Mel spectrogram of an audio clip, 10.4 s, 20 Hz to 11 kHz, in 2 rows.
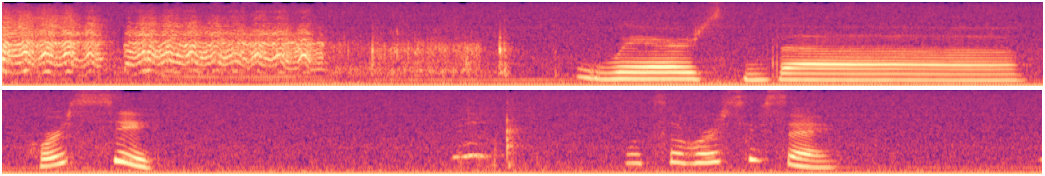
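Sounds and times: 
sheep or lamb bleating: 0:00.0 - 0:01.6
speech: 0:02.9 - 0:06.1, 0:08.5 - 0:09.5.

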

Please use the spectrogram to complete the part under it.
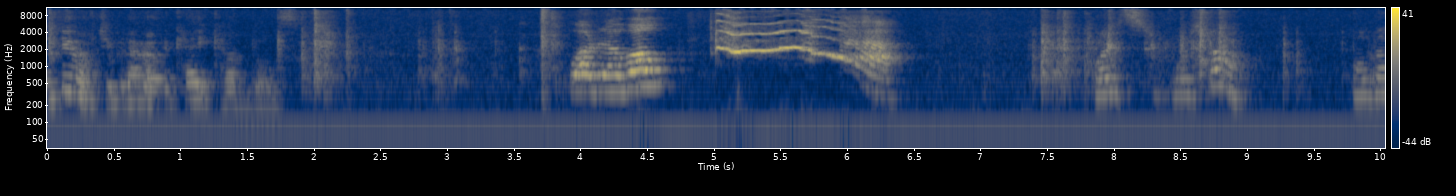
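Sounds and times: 
speech: 0:00.1 - 0:02.0, 0:04.0 - 0:04.7, 0:07.9 - 0:09.1, 0:09.8 - 0:10.0
young child high-pitched drawn-out scream: 0:04.5 - 0:06.6.

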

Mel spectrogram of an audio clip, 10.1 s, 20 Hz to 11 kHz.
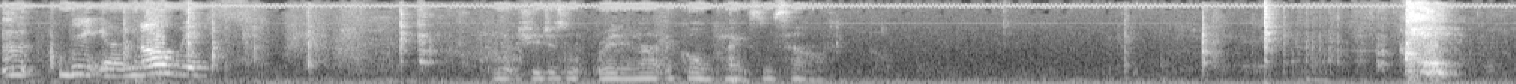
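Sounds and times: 
speech: 0:00.5 - 0:01.5, 0:03.3 - 0:05.6
person sneezing: 0:09.3 - 0:09.9.

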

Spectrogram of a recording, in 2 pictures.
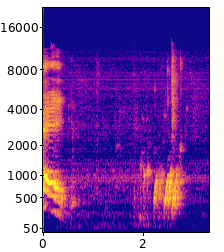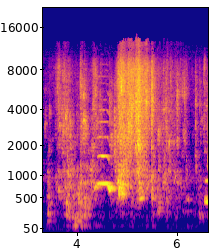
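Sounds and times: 
children splashing water in a bathtub: 0:03.4 - 0:06.6.

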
